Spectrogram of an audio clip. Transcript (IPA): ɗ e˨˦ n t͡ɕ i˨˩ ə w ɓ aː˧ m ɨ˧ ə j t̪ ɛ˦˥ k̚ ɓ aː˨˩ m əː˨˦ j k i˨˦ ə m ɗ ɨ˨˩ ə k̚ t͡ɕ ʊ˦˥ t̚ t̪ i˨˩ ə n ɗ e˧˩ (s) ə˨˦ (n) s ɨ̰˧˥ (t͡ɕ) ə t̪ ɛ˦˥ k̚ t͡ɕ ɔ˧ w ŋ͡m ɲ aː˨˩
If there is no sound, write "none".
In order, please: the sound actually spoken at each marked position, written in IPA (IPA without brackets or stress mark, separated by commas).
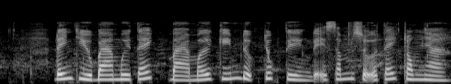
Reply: s, m, none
